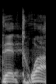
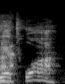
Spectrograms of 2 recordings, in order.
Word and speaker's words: Detroit: You got to understand, Detroit is actually pronounced Detroit. Detroit. It's a French thing.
